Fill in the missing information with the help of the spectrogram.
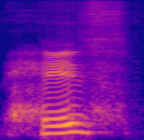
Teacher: it's written as an s in the word but it's pronounced as a zed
